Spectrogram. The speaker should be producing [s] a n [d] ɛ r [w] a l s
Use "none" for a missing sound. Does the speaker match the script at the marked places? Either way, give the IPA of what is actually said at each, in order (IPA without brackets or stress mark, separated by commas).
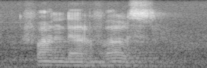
f, d, v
